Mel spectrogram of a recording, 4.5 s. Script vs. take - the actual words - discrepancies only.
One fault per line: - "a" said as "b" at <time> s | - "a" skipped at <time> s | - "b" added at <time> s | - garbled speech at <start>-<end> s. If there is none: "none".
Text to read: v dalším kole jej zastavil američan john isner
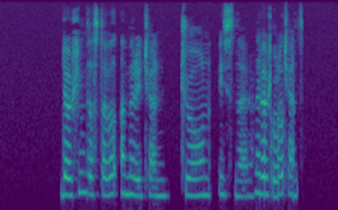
- "kole jej" skipped at 1.2 s
- garbled speech at 3.4-4.0 s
